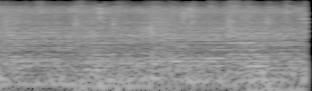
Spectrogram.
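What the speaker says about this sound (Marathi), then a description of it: "वादळी वाऱ्यासह मुसळधार पाऊस बरसला" Heavy monsoon rain falls with strong gusty wind in Yeola, Maharashtra, as a dense, even, hissing wash of sound. The burst is short and steady, with no voices.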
